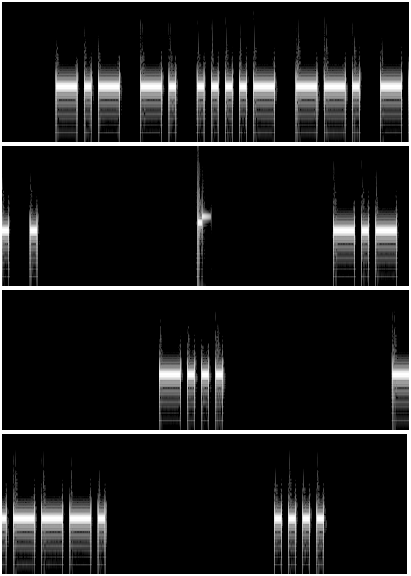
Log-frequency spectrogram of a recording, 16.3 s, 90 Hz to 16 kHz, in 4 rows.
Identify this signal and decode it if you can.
Morse code, heard as a keyed tone, about 17 wpm, spaced as for 8 wpm, 700 Hz. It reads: KN4GNE KB9H
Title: USA Call Signs - 6 Characters - 8x Character Spacing - 17wpm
